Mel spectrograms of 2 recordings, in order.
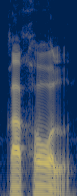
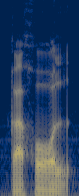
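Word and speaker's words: כחול: ज सेवा का खल ख का उच्चारण फिर से एक बार बताऊं कि खरगोश वाला ख ना बोले इसको गले में थोड़ा पीछे से निकालने की कोशिश करें का होल बाइबल में से एक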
